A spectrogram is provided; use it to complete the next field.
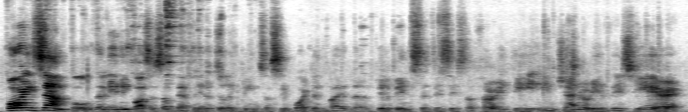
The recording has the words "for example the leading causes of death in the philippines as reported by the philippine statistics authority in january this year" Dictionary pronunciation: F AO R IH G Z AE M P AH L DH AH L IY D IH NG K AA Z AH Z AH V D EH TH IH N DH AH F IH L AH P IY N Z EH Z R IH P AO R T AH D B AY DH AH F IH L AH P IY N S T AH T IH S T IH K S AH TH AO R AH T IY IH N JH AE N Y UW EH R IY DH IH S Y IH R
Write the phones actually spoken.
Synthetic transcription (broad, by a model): F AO R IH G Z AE M P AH L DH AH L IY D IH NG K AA S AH S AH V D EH F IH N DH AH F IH L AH P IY N S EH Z R IH P AO R T AH D B AY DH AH F IH L AH P IY N S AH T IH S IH S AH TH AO R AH T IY IH N JH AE N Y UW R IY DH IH S Y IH R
